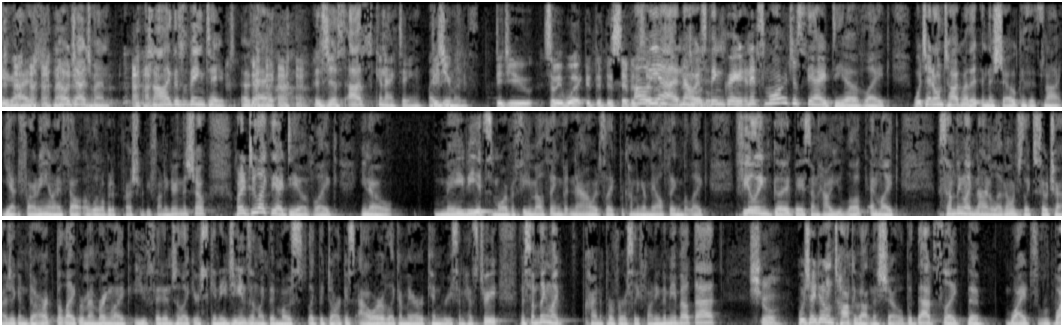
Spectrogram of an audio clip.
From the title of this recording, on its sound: Live at the Edinburgh Fringe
